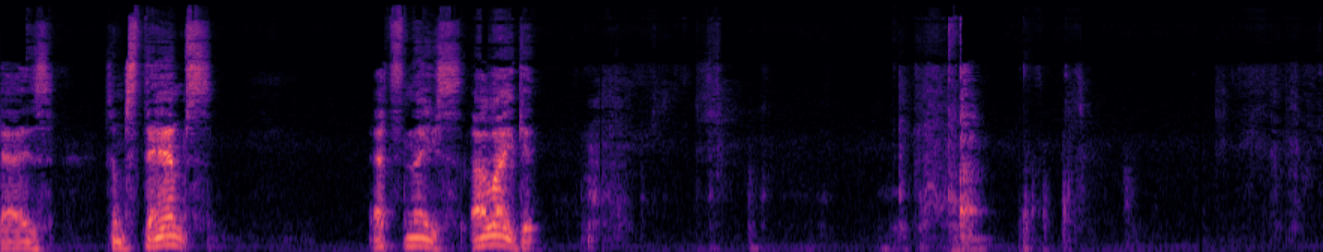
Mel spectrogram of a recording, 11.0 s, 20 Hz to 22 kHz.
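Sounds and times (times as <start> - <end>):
paper rustling: 4.9 - 6.5, 7.4 - 11.0
paper handling noises: 4.9 - 6.6, 8.5 - 11.0.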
